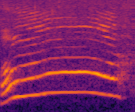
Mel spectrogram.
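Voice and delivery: sudden high surprised yelp; a shocked cry on realising the mistake; startled oh. Real, not acted. GM notices audio problem.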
